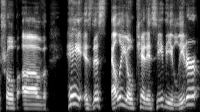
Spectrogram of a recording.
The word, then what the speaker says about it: Elio: check in, we said, "Now, is it Elio or Ilio?" And she rolled her eyes like, "Everybody's been asking us this. It's It's Elio.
